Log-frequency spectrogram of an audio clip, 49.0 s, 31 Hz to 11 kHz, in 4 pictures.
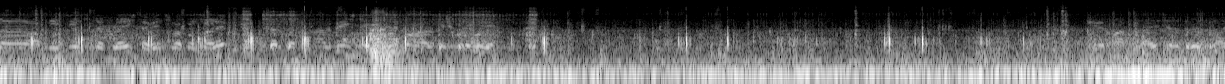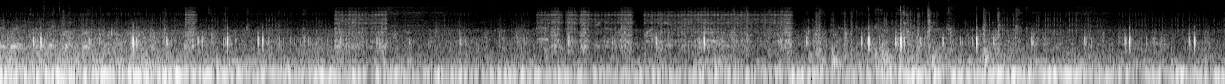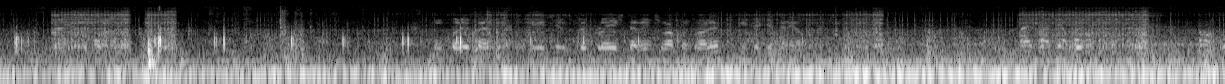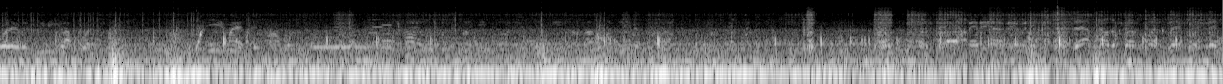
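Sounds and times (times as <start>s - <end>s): engine and tyres rumbling: 0.0s - 48.9s
car knocks and rattles: 3.5s - 4.4s, 20.2s - 24.9s.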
